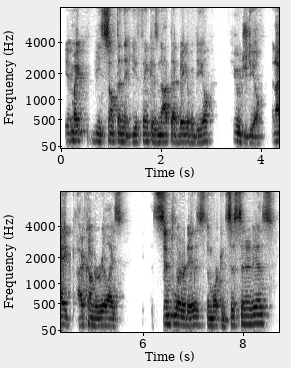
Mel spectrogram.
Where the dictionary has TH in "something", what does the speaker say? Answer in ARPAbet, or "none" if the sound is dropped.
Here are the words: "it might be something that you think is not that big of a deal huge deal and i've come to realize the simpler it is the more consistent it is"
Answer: TH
